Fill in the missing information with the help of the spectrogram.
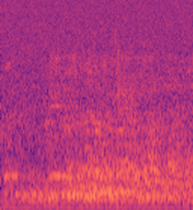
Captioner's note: laughter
